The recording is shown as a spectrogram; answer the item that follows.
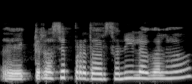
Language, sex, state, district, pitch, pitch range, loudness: Bhojpuri, female, Uttar Pradesh, Varanasi, 275 Hz, 195-290 Hz, -14 LUFS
